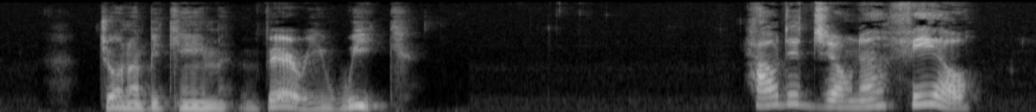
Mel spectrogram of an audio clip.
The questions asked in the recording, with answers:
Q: How did Jonah feel?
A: Jonah felt very weak.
